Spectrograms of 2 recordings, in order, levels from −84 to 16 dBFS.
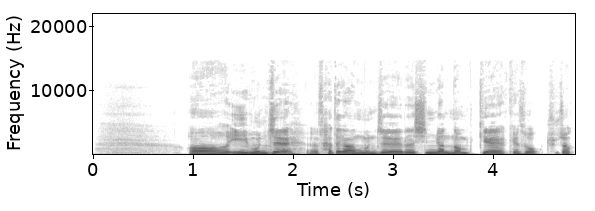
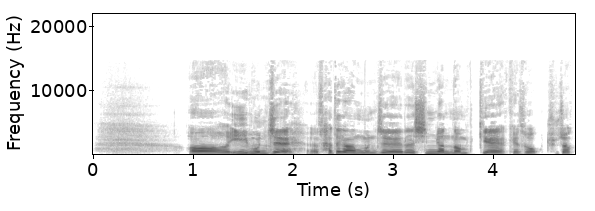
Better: first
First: none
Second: thin; very; fading below 650 Hz

